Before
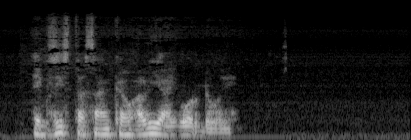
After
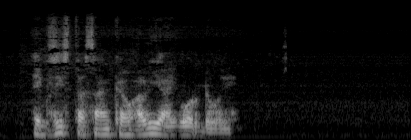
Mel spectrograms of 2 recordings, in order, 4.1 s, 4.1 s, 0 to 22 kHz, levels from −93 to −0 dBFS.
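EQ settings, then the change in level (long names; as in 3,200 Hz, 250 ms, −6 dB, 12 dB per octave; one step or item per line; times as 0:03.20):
high-pass filter 640 Hz 6 dB per octave
−4.0 dB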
